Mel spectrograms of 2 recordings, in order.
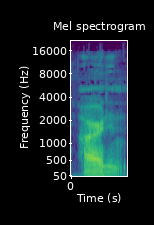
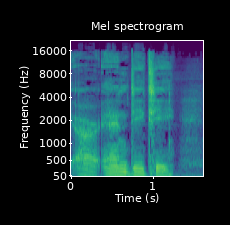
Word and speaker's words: Arndt: chiefly by the excellent John Arden, that's Arndt, General Superintendent of the churches under the princes of, it's spelled Lunenbourgh.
